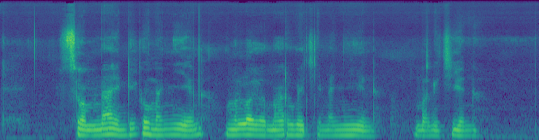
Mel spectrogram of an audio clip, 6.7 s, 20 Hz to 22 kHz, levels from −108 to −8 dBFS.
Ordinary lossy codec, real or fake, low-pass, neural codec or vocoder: none; fake; none; codec, 44.1 kHz, 2.6 kbps, SNAC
